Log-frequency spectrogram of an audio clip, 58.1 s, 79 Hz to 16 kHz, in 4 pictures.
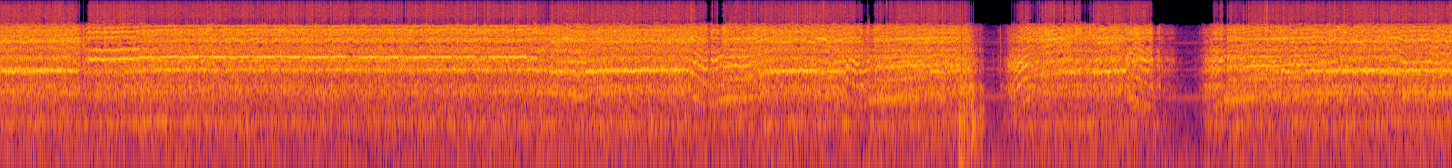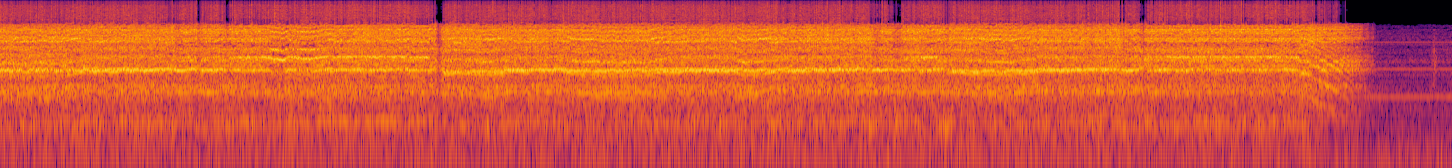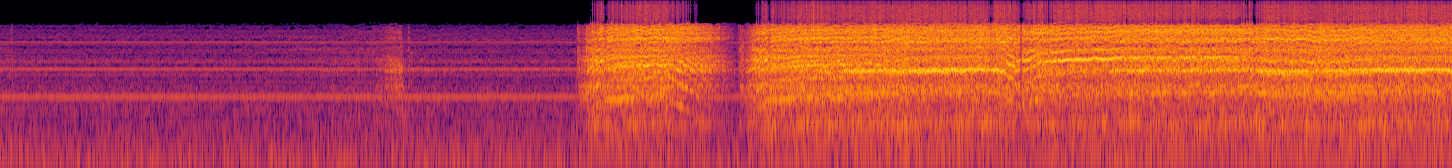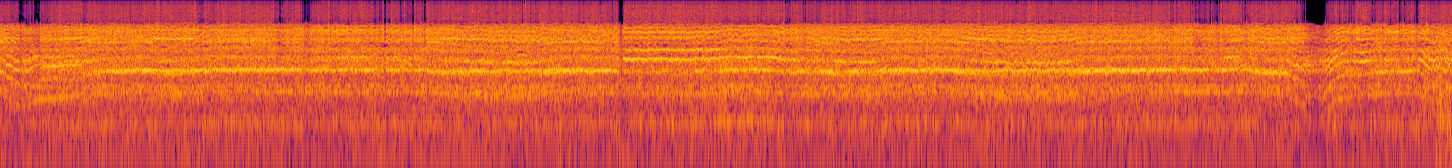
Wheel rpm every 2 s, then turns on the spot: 220, 230, 230, 210, 180, 140, 160, 220, 230, 230, 220, 230, 220, 220, 0, 0, 0, 70, 120, 200, 220, 210, 210, 230, 220, 220, 220, 230, 170.
none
